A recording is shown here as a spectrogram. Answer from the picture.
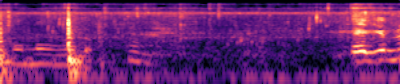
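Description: Splashing and sloshing of shallow muddy water as people wade and work through a drained pond, with two short sharp knocks in the first half second.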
